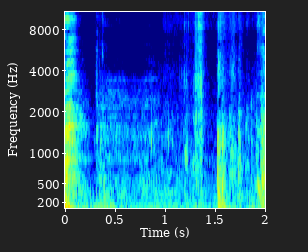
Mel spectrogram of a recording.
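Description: A pause in a man's speech: faint background noise with a few soft clicks and rustles about one and a half seconds in, and his voice resuming right at the end.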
